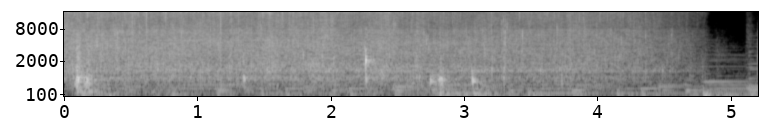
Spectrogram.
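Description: Pieces of fried catfish in red curry sauce sizzling in a granite-coated wok while a wooden spatula stirs them, with a few light knocks and scrapes of the spatula on the pan. The sizzle fades out near the end.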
